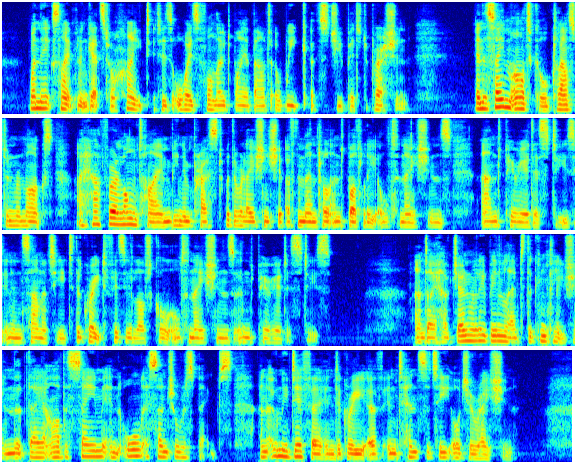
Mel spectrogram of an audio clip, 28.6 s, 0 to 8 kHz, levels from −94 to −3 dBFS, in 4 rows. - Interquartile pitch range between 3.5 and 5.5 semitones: Yes, average, 3.8 semitones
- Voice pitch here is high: No, low, 125 Hz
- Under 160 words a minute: No, average, 165 wpm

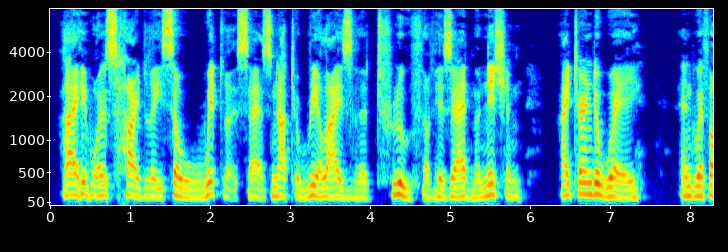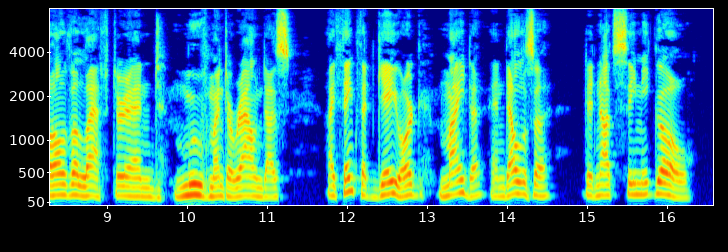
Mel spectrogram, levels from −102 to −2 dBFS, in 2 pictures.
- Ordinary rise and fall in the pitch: Yes, average, 3.5 semitones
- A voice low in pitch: No, medium, 145 Hz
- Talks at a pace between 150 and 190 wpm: No, slow, 135 wpm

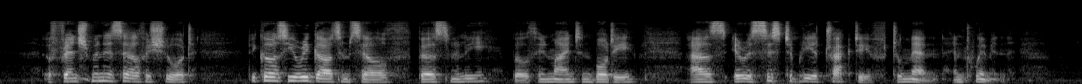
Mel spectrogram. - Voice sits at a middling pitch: No, low, 125 Hz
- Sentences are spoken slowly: Yes, slow, 120 wpm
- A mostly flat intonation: No, average, 4.3 semitones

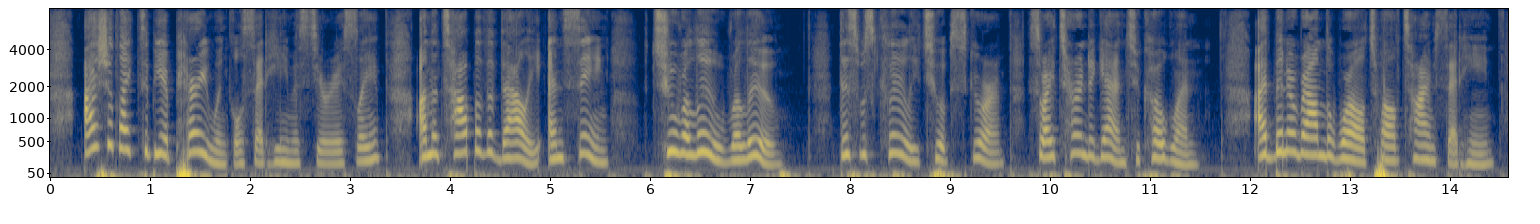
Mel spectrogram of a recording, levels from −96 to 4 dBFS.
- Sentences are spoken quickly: No, average, 165 wpm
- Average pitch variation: No, wide, 8.0 semitones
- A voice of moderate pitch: No, high, 240 Hz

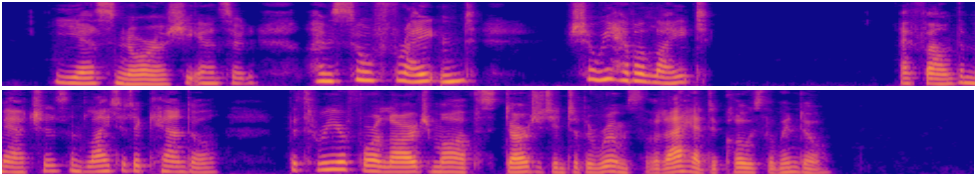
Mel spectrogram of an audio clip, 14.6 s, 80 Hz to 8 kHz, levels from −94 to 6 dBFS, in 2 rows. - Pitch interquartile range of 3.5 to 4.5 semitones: No, wide, 5.4 semitones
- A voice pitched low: No, medium, 180 Hz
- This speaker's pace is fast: No, average, 155 wpm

